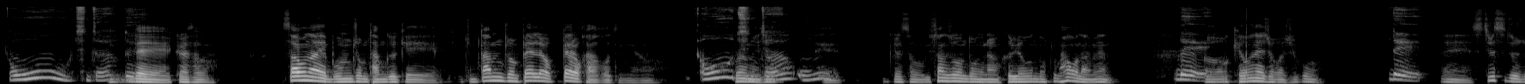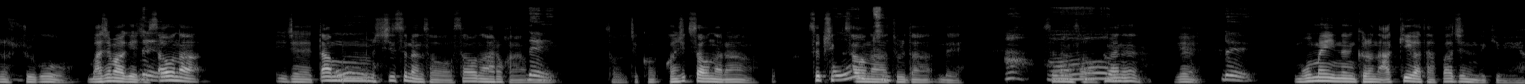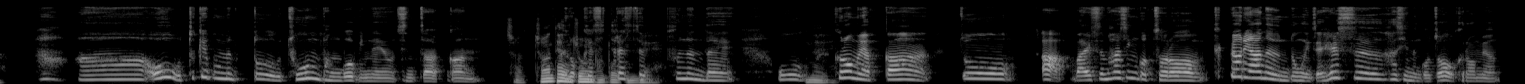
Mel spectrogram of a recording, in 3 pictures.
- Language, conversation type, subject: Korean, unstructured, 직장에서 스트레스를 어떻게 관리하시나요?
- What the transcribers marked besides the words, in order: other background noise; gasp; gasp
